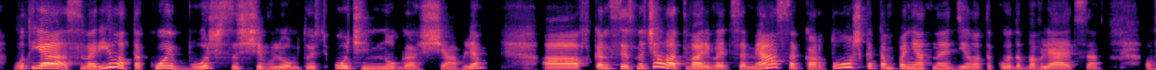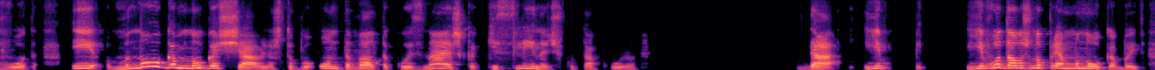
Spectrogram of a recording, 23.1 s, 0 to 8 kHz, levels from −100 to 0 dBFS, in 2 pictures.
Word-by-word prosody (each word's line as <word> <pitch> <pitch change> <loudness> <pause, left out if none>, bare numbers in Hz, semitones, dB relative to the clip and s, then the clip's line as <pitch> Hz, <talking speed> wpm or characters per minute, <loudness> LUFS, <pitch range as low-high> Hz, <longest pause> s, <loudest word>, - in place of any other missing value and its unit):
Вот 235 +1 -5
я 270 -2 +7
сварила 220 - +4
такой 230 +8 -2
борщ 185 - -3
со 210 - 0
щавлем, 185 -5 -3
то 190 - -9
есть 190 0 -3
очень 250 -6 -1
много 190 -3 -6
щавля, 190 - -4 0.6
а, 190 +1 +2
в 195 0 +1
конце. 225 +1 +5
Сначала 255 - +4
отваривается 195 -8 +2
мясо, 250 - +3
картошка 255 - -2
там, 235 -2 -4
понятное 215 -3 -4
дело, 190 0 -7
такое 185 0 -9
добавляется, 175 -2 -1 0.5
вот, 180 +1 -6 0.4
и 250 +1 +1
много-много 275 - +2
щавля, 180 - +1
чтобы 200 +6 -7
он 230 -2 -3
давал 215 0 -1
такую, 205 -1 -7
знаешь, 225 +6 -2
как 190 - -12
кислиночку 220 -7 -2
такую. 145 -3 -12 1.6
Да, 200 +7 +2 0.3
е 210 +4 -3
е - - -16 0.8
его 245 - 0
должно 280 -1 +2
прям 255 -2 +3
много 245 -3 +1
быть. 155 -2 -7
210 Hz, 115 wpm, -25 LUFS, 185-250 Hz, 1.6 s, я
